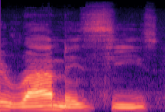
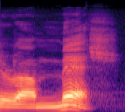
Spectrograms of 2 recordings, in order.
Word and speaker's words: Ramesses: We don't say Ramesses, we say Ramesh. And if you want correlation, look at some of those Hindu names. There are Hindu people that tell you my name Ramesh.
